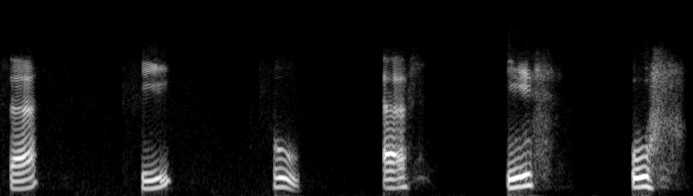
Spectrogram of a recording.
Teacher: আর ফায়ে যেহেতু কোনো প্রকার শক্তিশালী সিফত নেই, এজন্য এটা একেবারেই হালকা ভাবে লাগাবো। সামনের উপরের দুই দাঁতকে নিচের ঠোঁটের পেটের সঙ্গে হালকা ভাবে লাগাবো, কোনো প্রকার চাপ প্রয়োগ করব না, বল প্রয়োগ করব না। শিথিলতার সাথে ফায়ের উচ্চারণটা হবে সা, ফি, ফু, আফ, ইফ, উফ, এভাবে।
